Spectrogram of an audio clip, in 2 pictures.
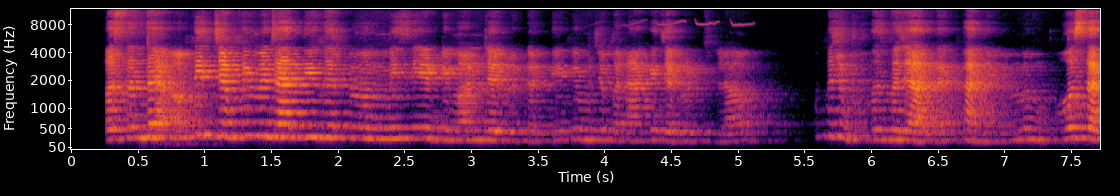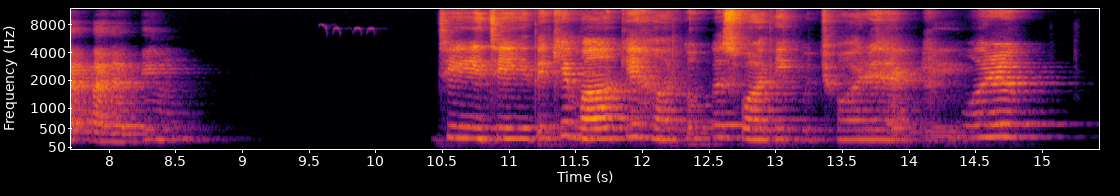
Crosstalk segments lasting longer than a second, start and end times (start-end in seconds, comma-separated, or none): none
